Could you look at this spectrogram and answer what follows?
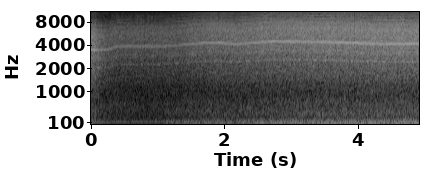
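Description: A jet plane flies in the video game GTA San Andreas, its engine a steady roar with a high thin whine on top, growing slowly louder over several seconds.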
